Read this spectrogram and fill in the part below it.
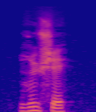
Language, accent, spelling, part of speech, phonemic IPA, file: French, France, rucher, noun / verb, /ʁy.ʃe/, LL-Q150 (fra)-rucher.wav
- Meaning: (noun) apiary (a place where bees and hives are kept); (verb) 1. to pile up hay stacks in the form of a beehive 2. to shirr or to pleat an item of clothing patterned after a beehive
